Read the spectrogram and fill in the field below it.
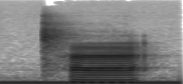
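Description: A refrigerator's steady low hum runs throughout, broken by a sharp crack and then a brief, louder buzzing drone that fades back into the hum.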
